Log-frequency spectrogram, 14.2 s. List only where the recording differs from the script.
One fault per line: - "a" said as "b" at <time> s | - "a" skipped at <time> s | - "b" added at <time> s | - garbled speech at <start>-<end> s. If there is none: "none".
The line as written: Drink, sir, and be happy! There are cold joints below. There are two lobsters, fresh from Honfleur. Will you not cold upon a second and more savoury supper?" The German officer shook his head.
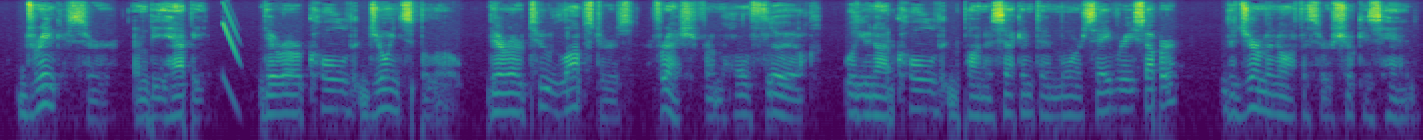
none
